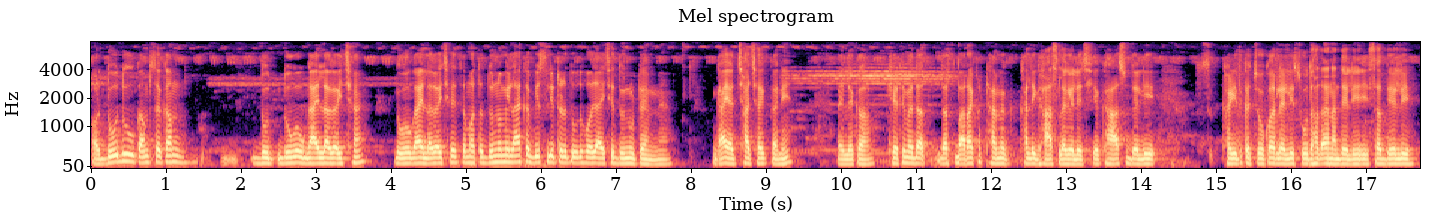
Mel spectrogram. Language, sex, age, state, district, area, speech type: Maithili, male, 30-45, Bihar, Muzaffarpur, rural, spontaneous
